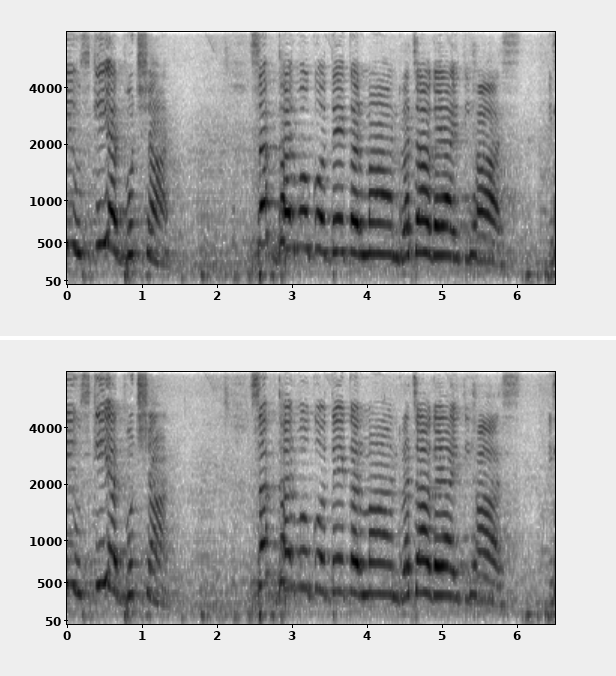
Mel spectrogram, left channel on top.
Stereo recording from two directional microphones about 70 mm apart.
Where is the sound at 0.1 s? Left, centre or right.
Right.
